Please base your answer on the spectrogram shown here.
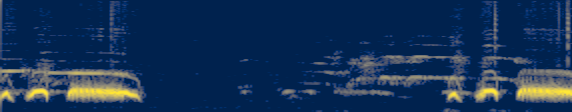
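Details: A spotted dove decoy calls to lure and train other doves. It gives two brisk short coos and a long grainy coo, a pause with faint distant twittering, then the same three-part phrase again.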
